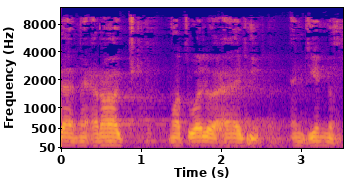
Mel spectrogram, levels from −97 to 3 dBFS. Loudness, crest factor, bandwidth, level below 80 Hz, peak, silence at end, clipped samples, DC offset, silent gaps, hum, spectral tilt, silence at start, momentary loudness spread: -21 LUFS; 16 dB; 10.5 kHz; -58 dBFS; -6 dBFS; 0 s; under 0.1%; under 0.1%; none; none; -6 dB/octave; 0 s; 14 LU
